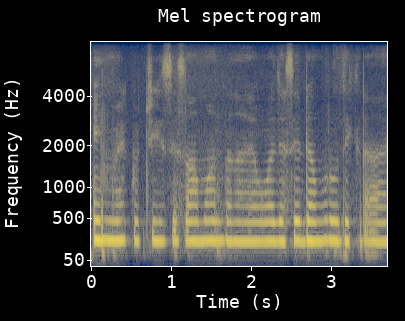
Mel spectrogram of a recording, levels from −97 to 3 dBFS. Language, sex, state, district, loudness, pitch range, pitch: Hindi, female, Uttar Pradesh, Lalitpur, -17 LUFS, 225-235 Hz, 230 Hz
